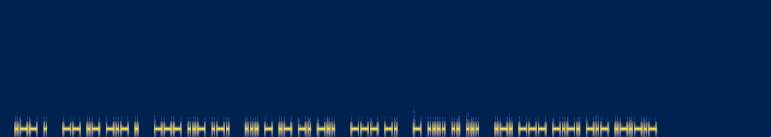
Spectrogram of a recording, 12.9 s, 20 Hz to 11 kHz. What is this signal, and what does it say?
Morse code, heard as a keyed tone, about 30 wpm, 700 Hz. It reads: WE MAKE OUR STAND ON THIS ROCK.
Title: Sentences from Top 1000 Words - Review Part 2 - 30wpm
